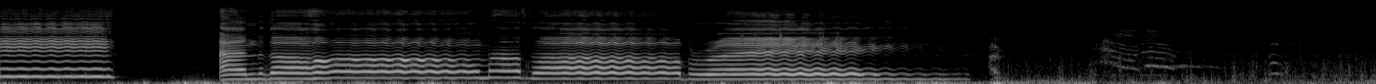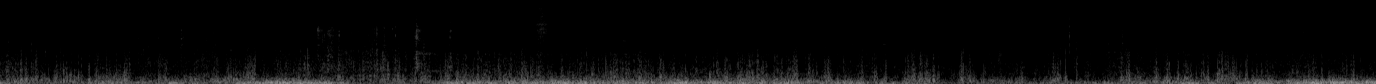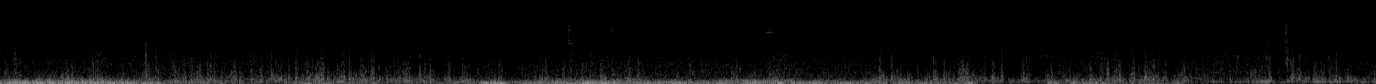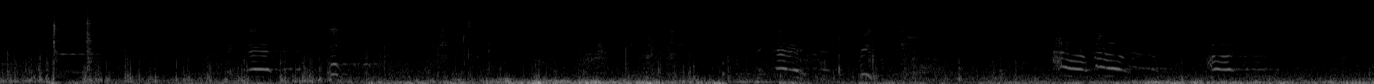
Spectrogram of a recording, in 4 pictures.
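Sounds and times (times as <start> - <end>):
wind gusting on microphone: 0.0 - 55.0.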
